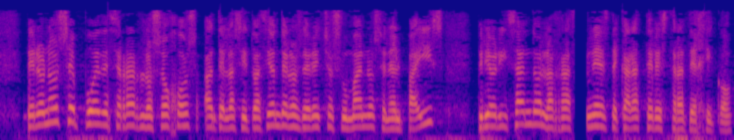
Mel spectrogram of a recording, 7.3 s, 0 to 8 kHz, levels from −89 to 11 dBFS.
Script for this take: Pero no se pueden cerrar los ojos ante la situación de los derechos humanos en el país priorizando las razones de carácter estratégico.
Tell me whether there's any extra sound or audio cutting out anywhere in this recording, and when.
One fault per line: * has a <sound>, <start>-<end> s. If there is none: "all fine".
* has a dropout, 5.7-5.9 s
